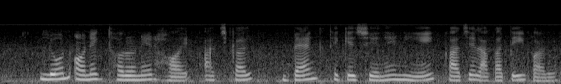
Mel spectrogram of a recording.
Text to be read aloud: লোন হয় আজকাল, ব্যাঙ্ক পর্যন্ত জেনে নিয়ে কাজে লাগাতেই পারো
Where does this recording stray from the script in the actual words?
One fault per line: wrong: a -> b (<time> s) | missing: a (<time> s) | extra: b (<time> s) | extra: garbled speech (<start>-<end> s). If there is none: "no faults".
extra: অনেক ধরনের (0.8 s)
wrong: পর্যন্ত -> থেকে (3.3 s)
